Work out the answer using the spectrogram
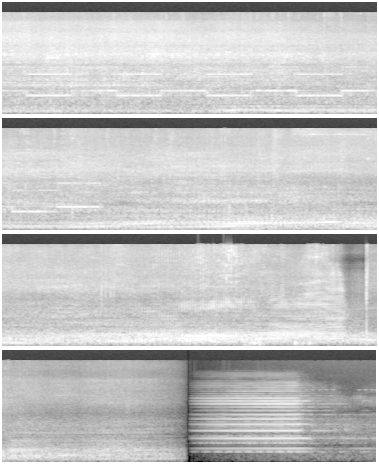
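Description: Railway level-crossing warning alarm alternating between two tones, about one every half second, over a vehicle's engine rumble that swells as a train is followed. After a sudden break, a diesel locomotive's horn sounds for about a second and a half.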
